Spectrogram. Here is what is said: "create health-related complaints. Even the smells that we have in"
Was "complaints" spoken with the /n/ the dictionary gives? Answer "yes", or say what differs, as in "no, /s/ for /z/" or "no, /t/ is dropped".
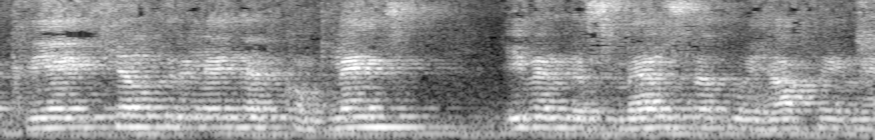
yes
